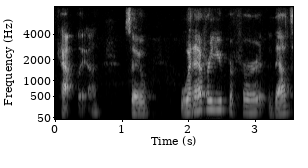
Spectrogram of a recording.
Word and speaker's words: Cattleya: this kind of orchid cat leia was called cataleya and so i just i've been calling the project catalaya but in fact it's supposed to be pronounced cattleya so whatever you prefer that's fine with me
